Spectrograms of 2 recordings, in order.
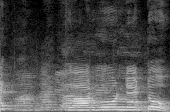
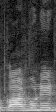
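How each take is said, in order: First: कार्बोनेटो said slowly with the final ओ drawn out; ligand ending -o. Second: Said in the usual way. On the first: Shown as a demonstration. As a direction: stretch the end of कार्बोनेटो into a long ओ. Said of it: "इसको कार्बोनेट नहीं, क्या बोलेंगे". (कार्बोनेटो का आख़िरी ओ खींचकर) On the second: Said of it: "इसको कार्बोनेट नहीं".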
